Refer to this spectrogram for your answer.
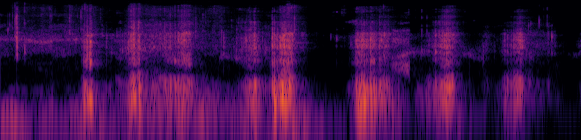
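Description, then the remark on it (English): Loud crunching of a crispy snack mix with cheese, peanuts and celery salt being chewed, with repeated bursts of crackling bites in a steady, uneven rhythm and no talking. “It's pretty good for mindless munching.”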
